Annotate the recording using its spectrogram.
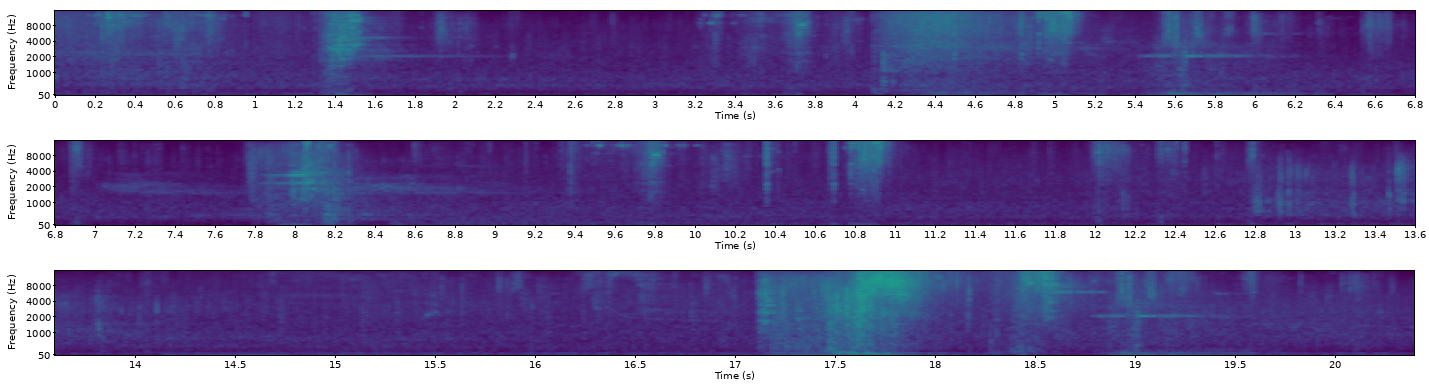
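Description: Magic spells burst with loud whooshing blasts.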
